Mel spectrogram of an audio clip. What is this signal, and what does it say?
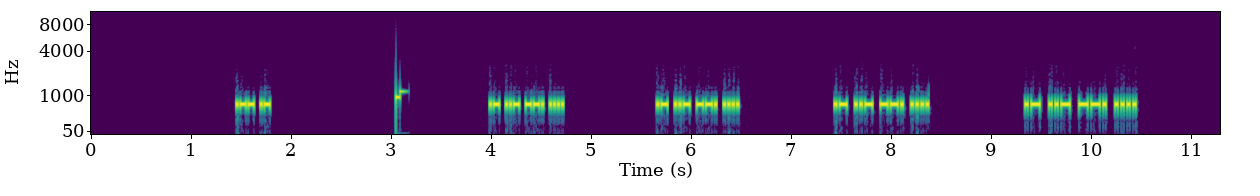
Morse code, heard as a keyed tone, about 52 wpm, 700 Hz. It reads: WA AUGH AUGH AUGH AUGH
